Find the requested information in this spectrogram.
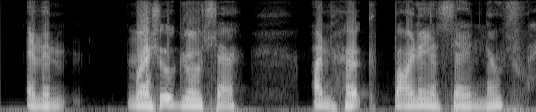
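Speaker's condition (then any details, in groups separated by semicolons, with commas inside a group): Cerebral palsy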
